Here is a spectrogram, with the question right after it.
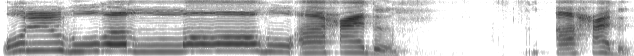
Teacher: ہا کو ہم نے حلق کے درمیانے حصے سے نکالنا ہے کیونکہ حروف حلقی والا یہ ہا ہے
